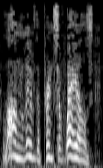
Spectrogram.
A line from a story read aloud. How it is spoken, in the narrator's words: cheer and shout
